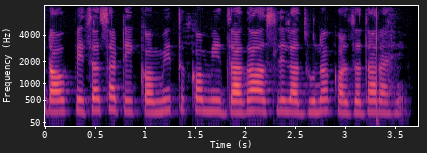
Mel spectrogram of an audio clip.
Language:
Marathi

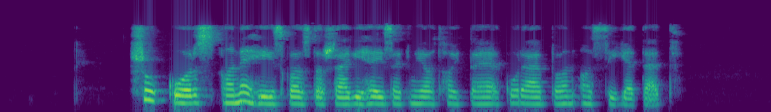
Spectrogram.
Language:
Hungarian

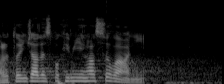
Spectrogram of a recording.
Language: Czech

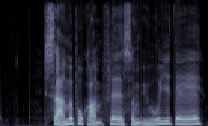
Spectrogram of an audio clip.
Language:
Danish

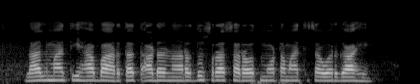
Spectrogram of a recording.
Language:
Marathi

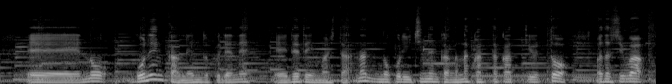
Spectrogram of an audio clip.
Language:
Japanese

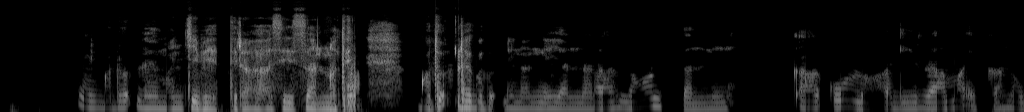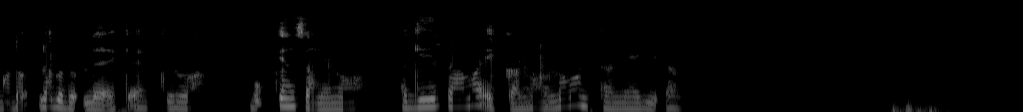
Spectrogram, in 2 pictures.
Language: Sidamo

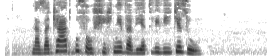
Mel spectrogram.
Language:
Czech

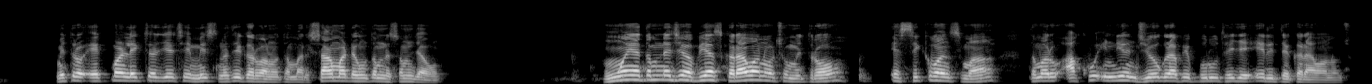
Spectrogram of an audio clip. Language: Gujarati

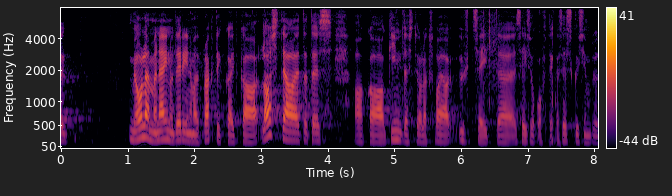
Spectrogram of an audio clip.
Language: Estonian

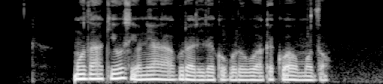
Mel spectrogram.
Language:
Kikuyu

